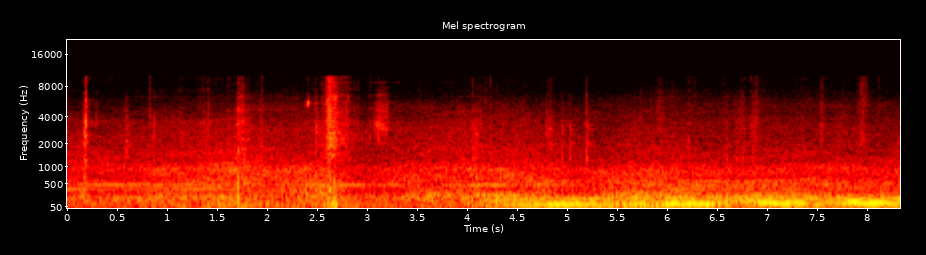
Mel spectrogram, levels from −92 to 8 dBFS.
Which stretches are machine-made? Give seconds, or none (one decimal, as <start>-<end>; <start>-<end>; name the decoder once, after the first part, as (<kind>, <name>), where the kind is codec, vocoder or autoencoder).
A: 0.6-1.8 (vocoder, Vocos); 2.4-3.1; 3.7-4.2; 5.9-6.9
